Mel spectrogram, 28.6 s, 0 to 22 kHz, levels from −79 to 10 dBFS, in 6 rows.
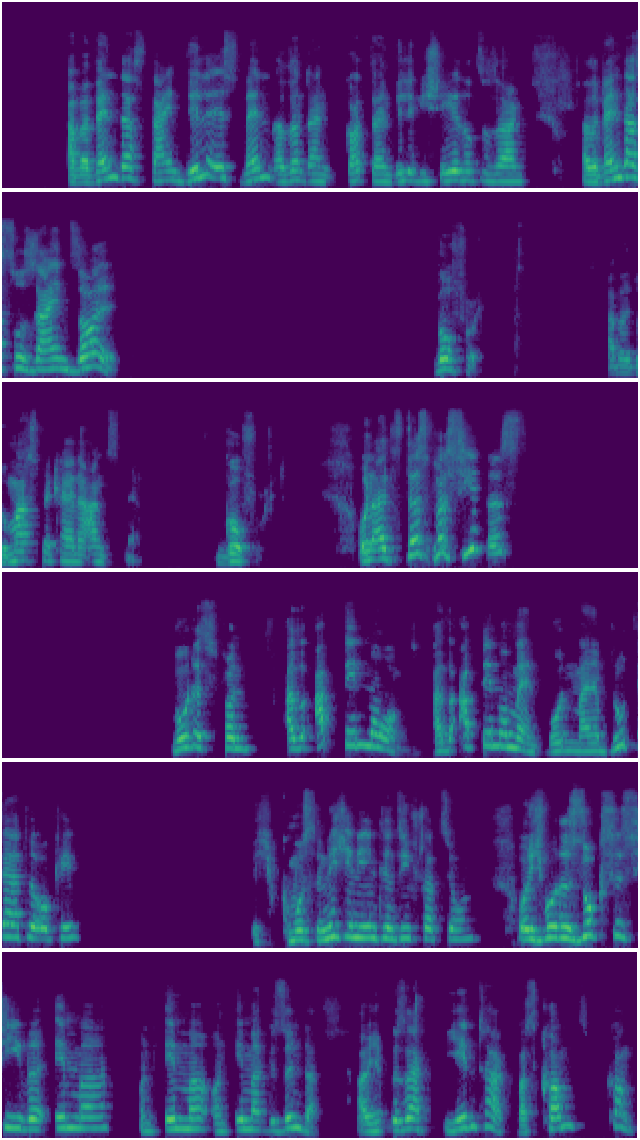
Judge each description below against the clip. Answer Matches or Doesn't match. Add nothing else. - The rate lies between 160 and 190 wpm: Matches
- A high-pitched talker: Matches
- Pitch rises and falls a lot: Matches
